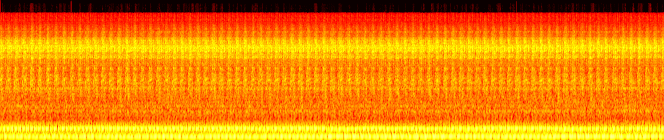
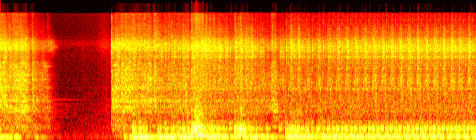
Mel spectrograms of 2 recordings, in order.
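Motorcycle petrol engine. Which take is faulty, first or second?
first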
